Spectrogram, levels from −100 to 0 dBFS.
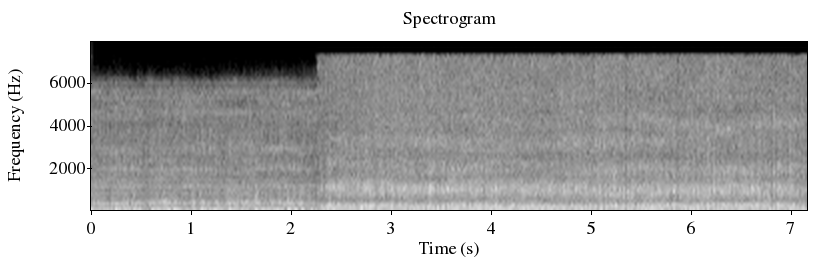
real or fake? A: fake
